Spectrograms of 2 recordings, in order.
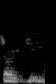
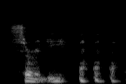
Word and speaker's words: Sergi: sergi by the way it's pronounced sergi not sergey apologizes all the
